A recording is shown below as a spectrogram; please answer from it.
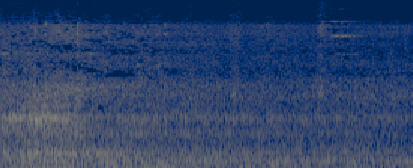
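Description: A road vehicle passing: an even rushing noise that swells in the first second and then slowly fades.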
